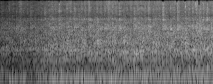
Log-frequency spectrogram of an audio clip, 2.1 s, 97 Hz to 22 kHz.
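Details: VW Type 4 air-cooled engine, reinstalled and started in neutral after an oil top-up: oil and generator lights went out and there are no oil filter leaks. Smooth, even idle with no knocks or misfires.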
